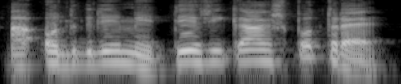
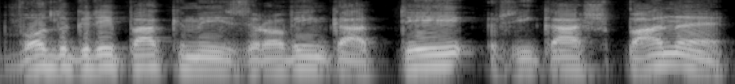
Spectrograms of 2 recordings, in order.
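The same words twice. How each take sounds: First: Higher, louder outraged giant; indignant Hagrid, peaking. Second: Louder, slow astonished giant; indignant Hagrid. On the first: Hagrid demands why he calls Harry Potter, higher. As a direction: push the outrage to the top. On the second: Hagrid demands why Harry calls him sir, loud. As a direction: Hagrid outraged at being called sir. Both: A narrator's reading.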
